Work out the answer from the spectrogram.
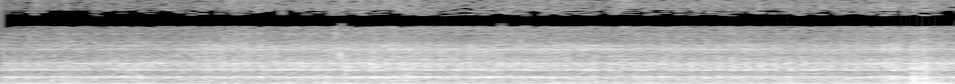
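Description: Running noise of a JR electric commuter train heard from inside the carriage: a steady rumble of wheels on rail and traction motors as the train travels along.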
